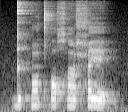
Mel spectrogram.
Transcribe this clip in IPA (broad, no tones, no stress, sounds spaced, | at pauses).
ɖ ʊ h ɔ̃ t̪ʰ ɔ χ ã ħ e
